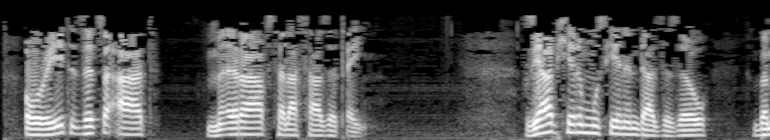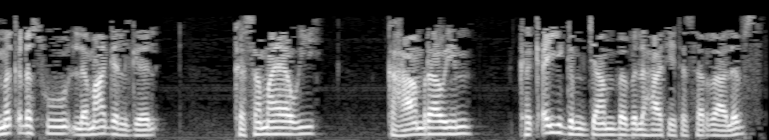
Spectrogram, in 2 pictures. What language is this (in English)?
Amharic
